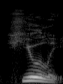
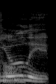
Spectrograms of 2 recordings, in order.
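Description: First: The word begins with an h sound. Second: The word begins without an h sound. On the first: The speaker calls it right. "the hey is not a hey idea. It's not a definite article" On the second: The speaker calls it wrong. "I exposed my own amarotzis here"

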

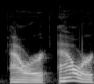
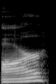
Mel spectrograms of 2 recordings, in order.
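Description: First: The word sounds like 'hour'. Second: The word sounds like 'are'. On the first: The speaker calls it right. "but it's our if you're talking about our car" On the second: The speaker calls it wrong. "I always say R"

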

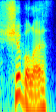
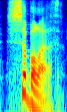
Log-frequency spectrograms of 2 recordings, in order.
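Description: First: The word begins with an SH sound. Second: The word begins with an S sound. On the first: The speaker belongs to one's own side. "The Gilead guys, they could say shibboleth" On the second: The speaker belongs to the enemy side. "They could not pronounce the SH. it became S"

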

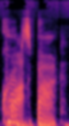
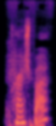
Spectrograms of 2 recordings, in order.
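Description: First: The middle of the name sounds like 'bs'. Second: The middle of the name sounds like 'sh'. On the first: The speaker calls it right. "I always get the B and the S backwards" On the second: The speaker calls it wrong. "I pronounced it Kreshbach"

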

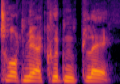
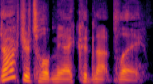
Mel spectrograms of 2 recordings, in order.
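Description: First: It is said in a put-on German accent. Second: It is said in the speaker's plain accent. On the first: The speaker calls it right. "In a pointless bad German accent" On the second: The speaker calls it wrong. "I didn't do the accent"

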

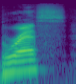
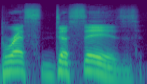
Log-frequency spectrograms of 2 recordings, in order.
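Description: First: The word is said with one syllable. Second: The word is said with three syllables. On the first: The speaker calls it right. "I know that the word breasts" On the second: The speaker calls it wrong. "is not pronounced breastesses"

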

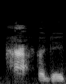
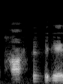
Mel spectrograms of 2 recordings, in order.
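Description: First: Pasta is said with a Canadian pronunciation. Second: Pasta is said with an American pronunciation.

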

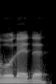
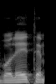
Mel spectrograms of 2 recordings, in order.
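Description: First: The consonant before the last vowel sounds like d. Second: The consonant before the last vowel is a clear t. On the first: "ma volete" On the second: "non volete"

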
